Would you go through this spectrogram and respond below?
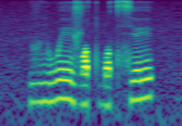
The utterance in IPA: viwe ʒetˤbetˤsʲe

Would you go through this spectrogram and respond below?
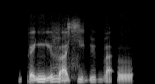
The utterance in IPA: pɛ̰˦ɲḛ˦va̰˦ sʲe˨ɠʉ˦ba̰˨ ʔo˨

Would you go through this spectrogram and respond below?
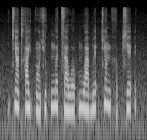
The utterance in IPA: t͡ɕã˥˧kʰa˥˧j kɔ̃˧ɕu˦k̚ ŋə˥˧t͡sa˧w o˦ʔ mwa˧be˦ʔt͡ɕɔ̃˥˧nhə˨p̚ ɕe˦ʔ

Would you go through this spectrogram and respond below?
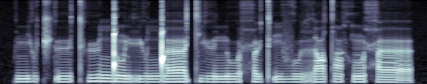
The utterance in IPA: nʲut͡ʃʼɨːtʰʉ ŋ͡ǃũrʲuŋ͡ǃɐː tʲɨ nu ħʉtʼivurɐ tˤũxũ ħɐː

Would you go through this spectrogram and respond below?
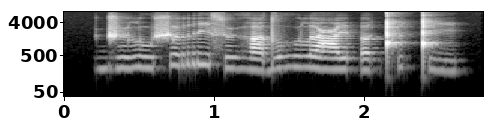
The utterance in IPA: d͡ʒʉ luʃɵ risʉ ɦadoɦu lɐʕe ʔɐǃʼɨ ǃi

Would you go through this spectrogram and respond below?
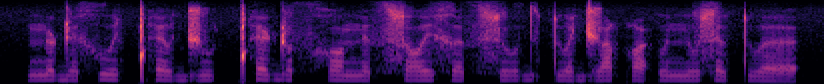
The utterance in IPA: nɔɖɛxue̯ǃʰɛo̯ d͡ʒu ǃʰɛ ɖɔθxɔn̪ɛθ sɔe̯xɜθ suo̯d̪ʏtʷad͡ʒoe̯ qʷɛʔunusɜ tʷɜ

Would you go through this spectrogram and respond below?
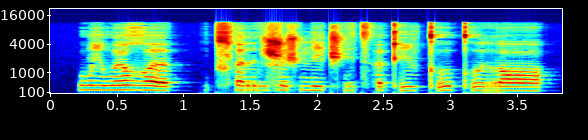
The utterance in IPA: wiwɵ ʁʷə | t͡ɕʰəri̤ʂɵʃni t͡ʃʼe̤t͡sʼəkʼivkʼu kʼurɔ

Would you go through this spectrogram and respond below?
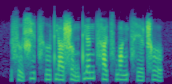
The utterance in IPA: sɹ̩˨˩ɕi˥t͡sʰɹ̩˧˥t̪jä˧˥ ʂɤ̰˨˩ŋ t̪jɛ˥nt͡sʰa˨ɪ̯t͡sʰwɑ˧˥ŋ t͡sʰe˧˥ɪ̯ʈ͡ʂʰɤ˥˩

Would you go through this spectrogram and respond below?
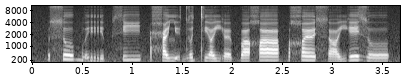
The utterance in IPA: so˥ bə̰˧rʲə˩psi˥ | ħə˧lʲə̰˩do˥ tʲɒ˧jœ˩ pɒ˧χɒ˥ | χœ˥sɒ˩ je˥zo˧

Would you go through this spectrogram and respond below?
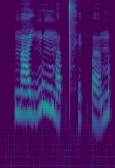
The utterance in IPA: maː˧jŋʊ˥ŋ mɐ˨p̚t͡sʰɪ˨˥k̚pɐ˨˥m

